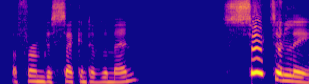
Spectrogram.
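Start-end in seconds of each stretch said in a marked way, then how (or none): 2.2-3.1 icily polite, louder. A sled driver replies to one of the men's remarks, with freezing politeness. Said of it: "said Hal with freezing politeness".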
